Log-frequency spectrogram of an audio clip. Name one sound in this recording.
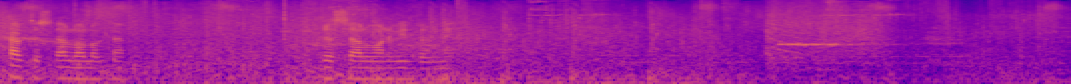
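Game battle effects clash and burst.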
